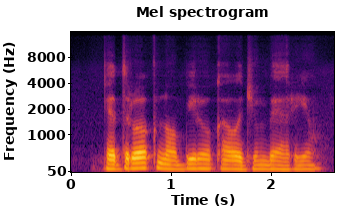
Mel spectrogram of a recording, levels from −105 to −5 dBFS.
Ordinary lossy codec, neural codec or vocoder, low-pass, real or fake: none; autoencoder, 48 kHz, 32 numbers a frame, DAC-VAE, trained on Japanese speech; 14.4 kHz; fake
